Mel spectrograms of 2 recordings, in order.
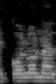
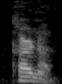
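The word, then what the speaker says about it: colonel: एक रैंक होती है लग रहा यह कोलोनल है लेकिन इट ज कर्नल कर्नल कर्नल शायद यह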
